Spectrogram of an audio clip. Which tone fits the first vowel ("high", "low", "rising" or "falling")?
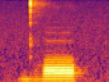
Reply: low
